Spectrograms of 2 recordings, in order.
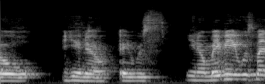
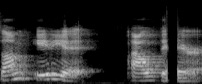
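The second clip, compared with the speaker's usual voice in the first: imitated, said really loud. Retelling an answer to his wife about the roses: imitating saying it really loud. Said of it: "I said it really loud so he could hear".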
